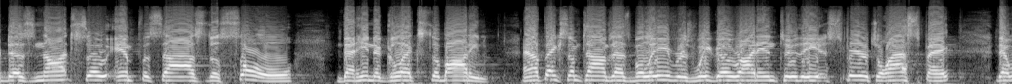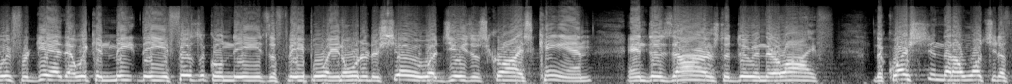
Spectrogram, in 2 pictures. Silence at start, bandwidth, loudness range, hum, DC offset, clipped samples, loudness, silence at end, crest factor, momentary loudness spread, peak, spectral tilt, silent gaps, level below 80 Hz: 0 s; 17 kHz; 1 LU; none; under 0.1%; 8%; -4 LUFS; 0 s; 4 dB; 5 LU; 0 dBFS; -4 dB/octave; none; -34 dBFS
